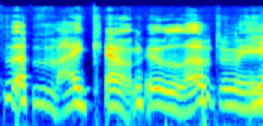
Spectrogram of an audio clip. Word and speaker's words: Viscount: That reminds me, when I was reading these books, and the first one I read was The Viscount Who Loved Me. From watching the Netflix series, mm-hmm. I've learned that's the correct pronunciation, yes. Because in my head I was saying Viscount.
